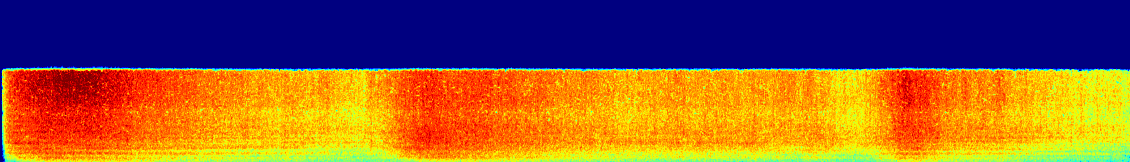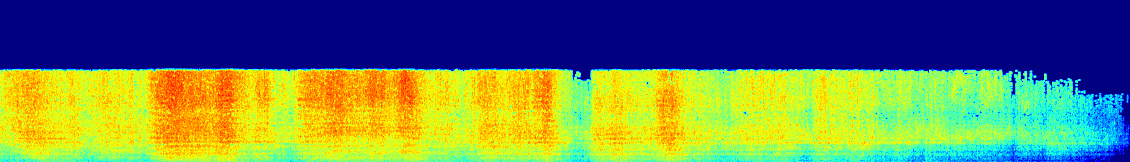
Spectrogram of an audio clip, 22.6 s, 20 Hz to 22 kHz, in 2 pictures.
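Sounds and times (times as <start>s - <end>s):
water swirling: 0.0s - 14.2s
water pouring into pan: 0.0s - 14.3s, 16.8s - 22.6s
pan sizzling: 0.0s - 22.6s.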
